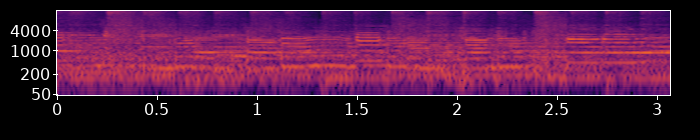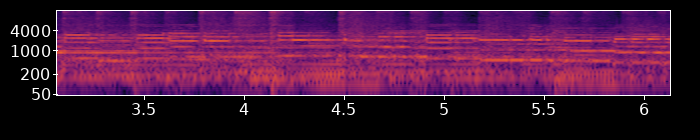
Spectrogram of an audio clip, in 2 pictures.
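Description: Several electric guitars playing together live through amplifiers, a lead line with notes sliding in pitch over the chords.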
